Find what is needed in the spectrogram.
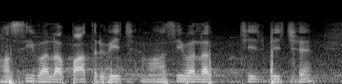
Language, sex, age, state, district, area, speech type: Maithili, male, 60+, Bihar, Purnia, urban, spontaneous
